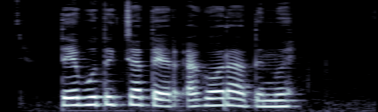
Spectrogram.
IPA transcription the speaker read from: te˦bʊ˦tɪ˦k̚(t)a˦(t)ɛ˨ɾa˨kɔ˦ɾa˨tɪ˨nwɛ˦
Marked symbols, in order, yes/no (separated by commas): no, yes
